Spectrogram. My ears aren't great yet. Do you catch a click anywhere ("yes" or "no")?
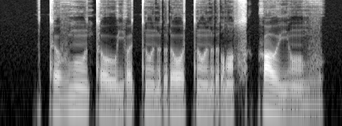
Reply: no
